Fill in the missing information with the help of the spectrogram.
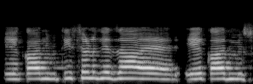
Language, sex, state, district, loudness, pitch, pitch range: Marwari, male, Rajasthan, Churu, -15 LUFS, 255 Hz, 245-275 Hz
